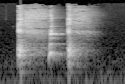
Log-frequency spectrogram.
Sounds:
respiratory sounds, cough

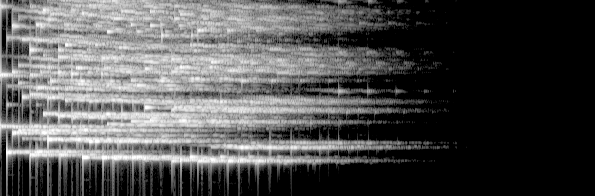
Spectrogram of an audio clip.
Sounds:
bell, chime

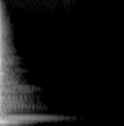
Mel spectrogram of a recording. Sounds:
drum, music, snare drum, musical instrument, percussion

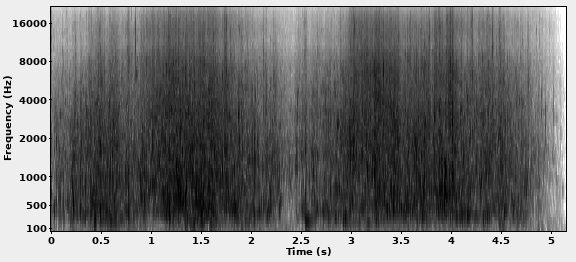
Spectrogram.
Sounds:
liquid, splash

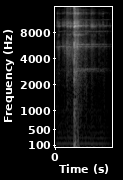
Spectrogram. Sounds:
tambourine, musical instrument, music, percussion

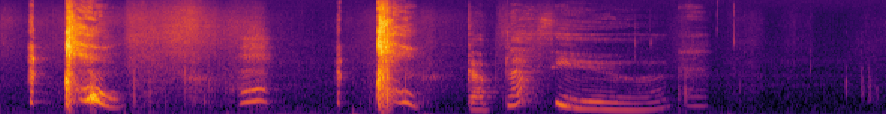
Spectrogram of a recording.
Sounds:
respiratory sounds, sneeze

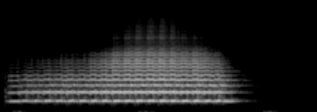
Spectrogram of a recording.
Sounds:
music, brass instrument, musical instrument

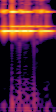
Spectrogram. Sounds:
bell

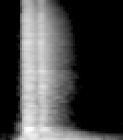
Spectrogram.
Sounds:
thump, wood

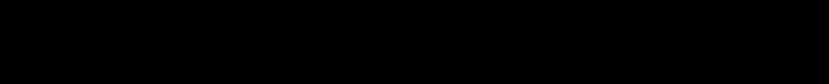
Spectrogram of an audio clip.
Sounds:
glass, chink

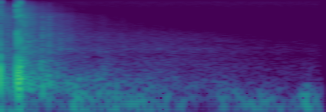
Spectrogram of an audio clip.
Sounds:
explosion, fireworks

